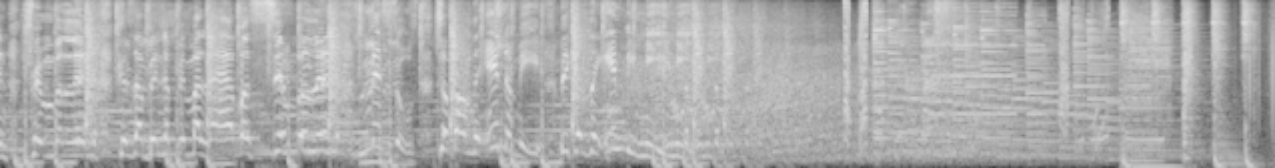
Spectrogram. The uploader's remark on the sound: LIVE from Babylon – Woodbridge, VA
